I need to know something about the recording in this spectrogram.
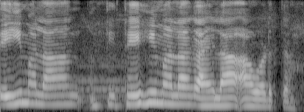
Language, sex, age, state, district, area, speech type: Marathi, female, 45-60, Maharashtra, Nagpur, urban, spontaneous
